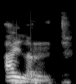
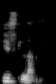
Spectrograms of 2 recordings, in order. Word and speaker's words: island: Tenemos la palabra isle en italiano, tenemos la palabra isla en español, tenemos la palabra en inglés island, ¿no? Recuerden, no es Island, es Island.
